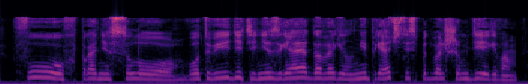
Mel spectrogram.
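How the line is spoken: Shaky, strange voice. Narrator (Russian): Сотрясаясь от нервной дрожи, не своим голосом сказал друзьям Гога

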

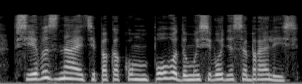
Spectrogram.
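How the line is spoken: Tragic tone. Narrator (Russian): трагическим тоном начала свою речь Ксения

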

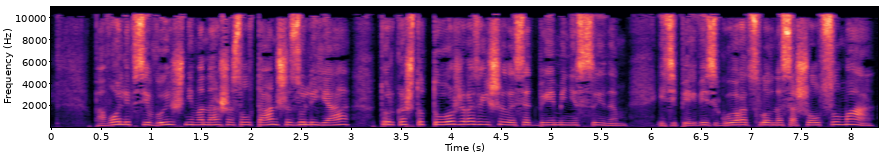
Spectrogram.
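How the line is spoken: Bitter exclamation. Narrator (Russian): с горечью воскликнул визирь

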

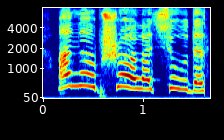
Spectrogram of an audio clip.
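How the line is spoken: Angry yelling. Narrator (Russian): завопила на пса Серафима Игнатьевна

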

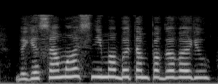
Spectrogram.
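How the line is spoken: Agitated exclamation. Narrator (Russian): воскликнула взволнованная женщина

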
